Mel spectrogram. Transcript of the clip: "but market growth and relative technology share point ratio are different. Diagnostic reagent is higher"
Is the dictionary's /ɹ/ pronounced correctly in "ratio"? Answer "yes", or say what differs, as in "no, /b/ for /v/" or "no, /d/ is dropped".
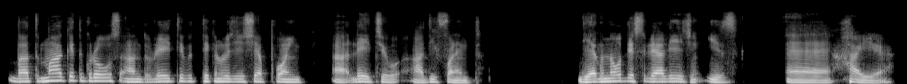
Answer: no, /l/ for /ɹ/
